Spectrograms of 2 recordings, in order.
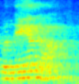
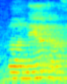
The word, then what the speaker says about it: banana: So if you're looking at the word banana, banana, 3 syllables, the second syllable is the stressed one, and that sound is ah.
